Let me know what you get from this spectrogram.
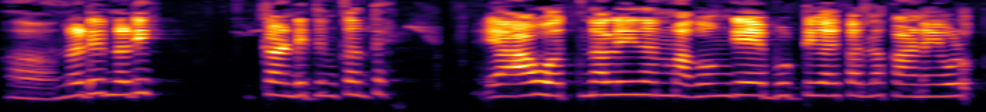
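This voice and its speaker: A woman voicing a sharp-tongued village mother-in-law who curses and wails loudly in a cartoon. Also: extremely high pitch, flat delivery, fairly quick. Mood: bossy angry. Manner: loud cursing rants, wailing complaints. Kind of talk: cartoon voice acting.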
